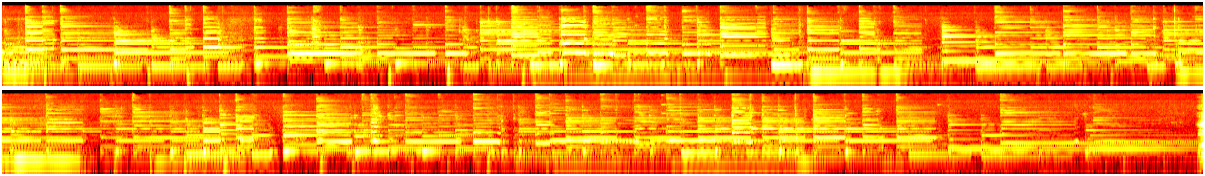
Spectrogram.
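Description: Capoed steel-string acoustic guitar played solo as an instrumental break: a continuous run of picked and strummed chords over a bass line that changes every second or two, with no voice.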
